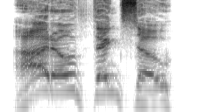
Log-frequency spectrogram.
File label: Cartoon lion voice, "I don't think so"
